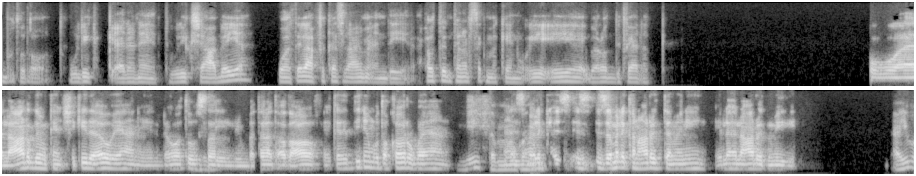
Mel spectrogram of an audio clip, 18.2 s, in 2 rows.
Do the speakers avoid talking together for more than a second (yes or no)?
yes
